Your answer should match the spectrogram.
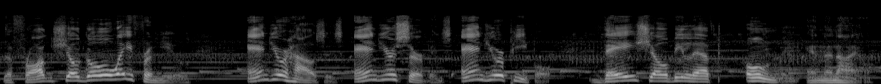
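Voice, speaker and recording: A man's voice: a little high, wildly swooping pitch, a little slow, faint music behind, exaggerated voice. A man playing an earnest prophet in a dramatized Bible reading, emphatic and declamatory. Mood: earnest, firm. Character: Moses, earnest prophet pleading before a king.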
